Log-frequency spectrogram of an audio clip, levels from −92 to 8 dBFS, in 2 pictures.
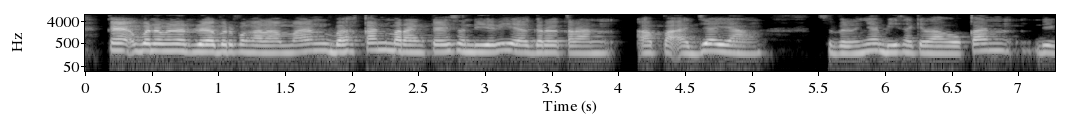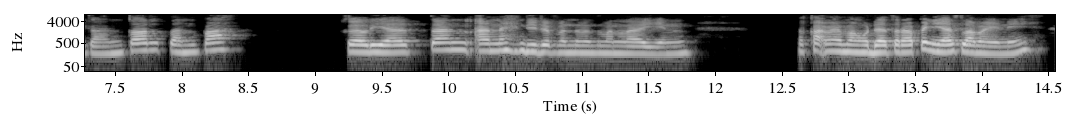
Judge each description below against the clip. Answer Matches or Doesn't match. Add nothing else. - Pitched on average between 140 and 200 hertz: Doesn't match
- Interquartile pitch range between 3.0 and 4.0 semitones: Doesn't match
